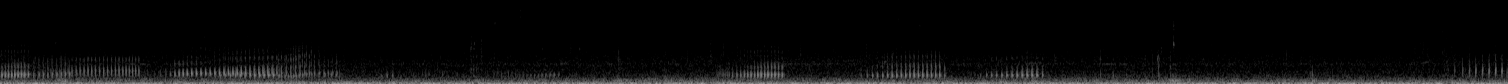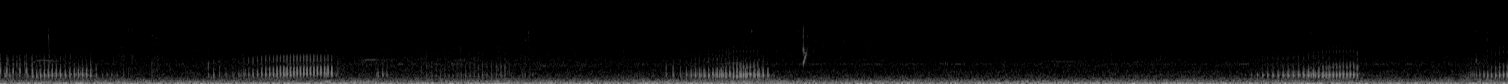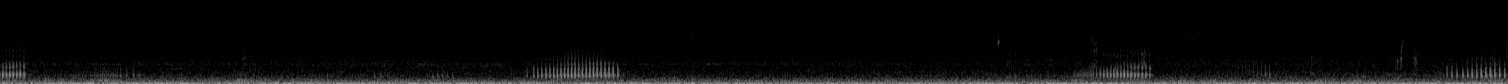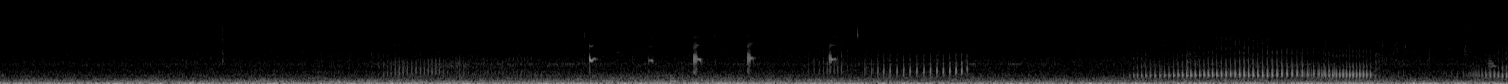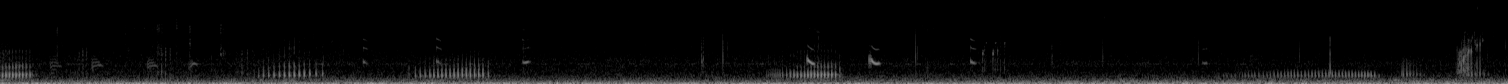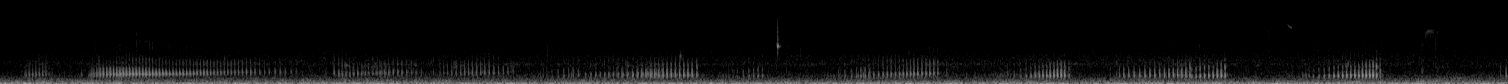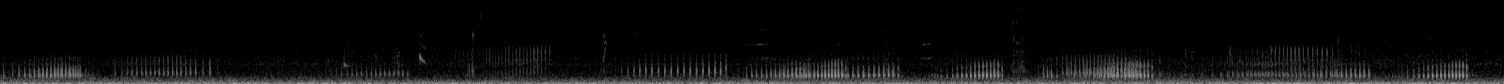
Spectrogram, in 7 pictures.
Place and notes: common frogs and common toads in a garden pond ... xlr sass on tripod to zoom h5 ... time edited extended unattended recording ...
